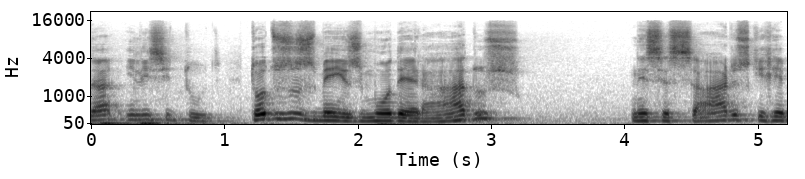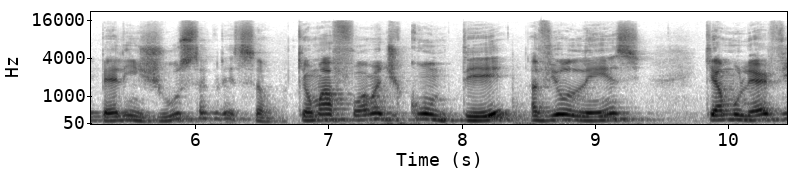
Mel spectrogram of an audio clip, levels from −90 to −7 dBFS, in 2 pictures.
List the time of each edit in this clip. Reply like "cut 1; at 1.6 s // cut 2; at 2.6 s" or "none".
cut 1; at 1.0 s // cut 2; at 6.7 s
